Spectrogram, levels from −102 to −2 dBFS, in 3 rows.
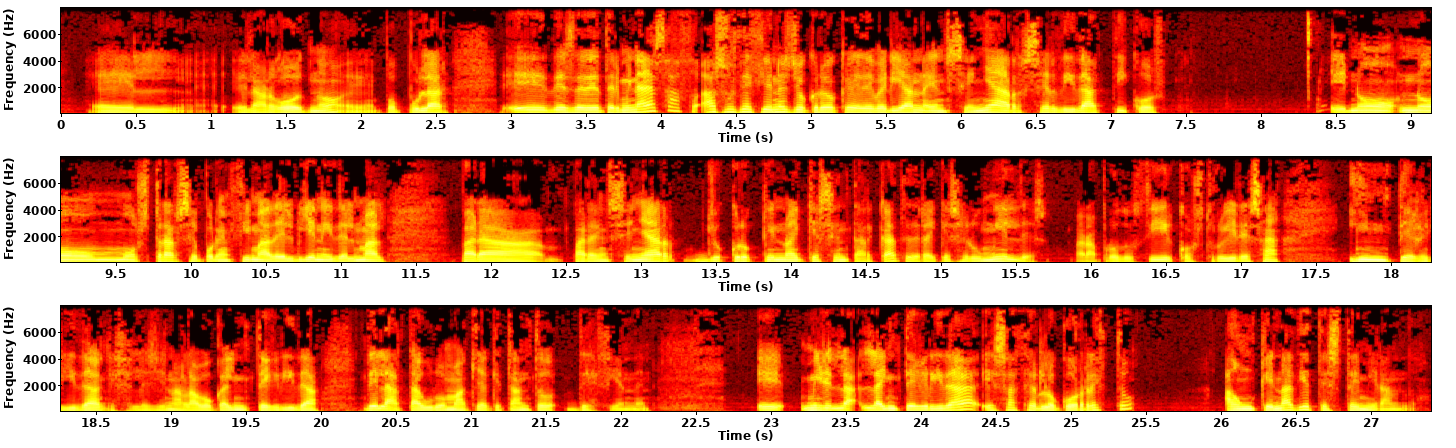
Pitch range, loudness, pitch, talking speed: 125-155 Hz, -17 LUFS, 140 Hz, 170 wpm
